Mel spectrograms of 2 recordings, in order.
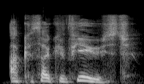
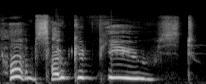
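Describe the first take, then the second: First: Said in the usual way. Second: Breathy high whisper. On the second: Acted. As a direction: whisper it, confused. Whispered repeat.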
